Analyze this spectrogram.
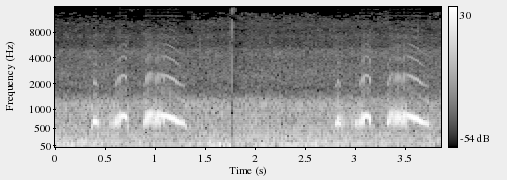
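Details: After one month of moulting, a spotted dove tried on the ground sings readily as a lure: two identical phrases about 2.5 seconds apart, each a brief coo, an upswept note and a drawn-out falling coo, with low background rumble.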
